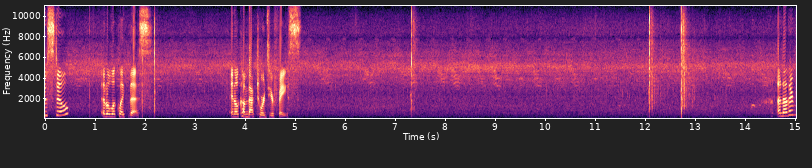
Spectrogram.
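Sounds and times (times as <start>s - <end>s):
steady background hiss: 0.0s - 15.0s
whip cracks: 7.3s - 7.5s, 12.0s - 13.1s.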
